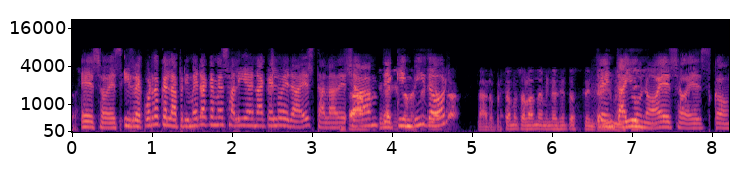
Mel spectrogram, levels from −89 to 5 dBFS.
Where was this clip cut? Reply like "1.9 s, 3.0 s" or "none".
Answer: 2.6 s, 3.4 s, 3.8 s, 5.0 s, 5.3 s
